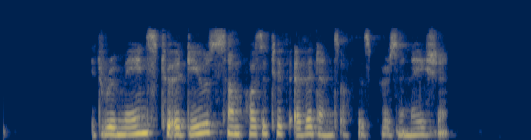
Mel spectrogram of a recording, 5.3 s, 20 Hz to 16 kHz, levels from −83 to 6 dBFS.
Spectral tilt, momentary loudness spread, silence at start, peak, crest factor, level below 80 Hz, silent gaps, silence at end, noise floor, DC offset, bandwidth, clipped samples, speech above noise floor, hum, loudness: -6 dB/octave; 13 LU; 0.95 s; -4 dBFS; 18 dB; -62 dBFS; none; 0.85 s; under -90 dBFS; under 0.1%; 7.4 kHz; under 0.1%; over 69 dB; none; -22 LUFS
